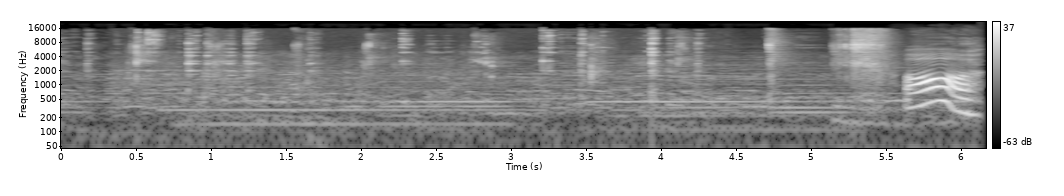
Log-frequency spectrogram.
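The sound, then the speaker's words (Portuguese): Metal cutlery clinks and scrapes against porcelain dishes while people eat in Italy, in quick, irregular taps over a soft, steady background hum, with a brief voice rising near the end. “E esses são talheres, utensílios feitos para comer.”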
